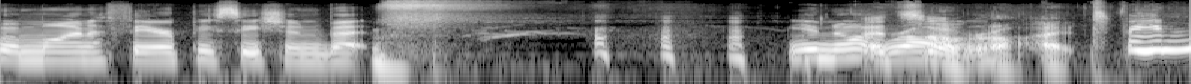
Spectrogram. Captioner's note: laughs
